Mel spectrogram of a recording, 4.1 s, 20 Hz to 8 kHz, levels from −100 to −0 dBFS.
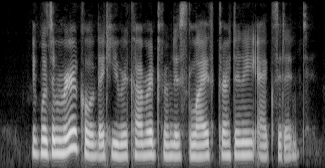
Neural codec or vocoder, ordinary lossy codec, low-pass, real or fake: codec, 16 kHz, 2 kbps, FreqCodec, larger model; none; none; fake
